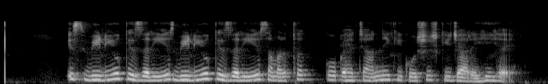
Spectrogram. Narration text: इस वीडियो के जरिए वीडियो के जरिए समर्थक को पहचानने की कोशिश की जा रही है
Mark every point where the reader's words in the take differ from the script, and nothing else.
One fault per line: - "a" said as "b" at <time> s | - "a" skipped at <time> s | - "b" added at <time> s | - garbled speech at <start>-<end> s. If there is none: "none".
none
